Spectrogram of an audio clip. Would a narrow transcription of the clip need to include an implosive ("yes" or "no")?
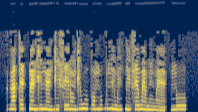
no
